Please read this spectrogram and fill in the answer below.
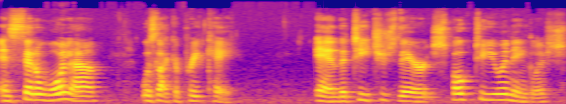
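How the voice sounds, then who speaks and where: Audible room echo surrounds a woman speaking. She has an American accent and a fairly slow pace. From US South, South Texas (near the Mexican border). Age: 60s. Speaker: interviewee, former student activist. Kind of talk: documentary interview.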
